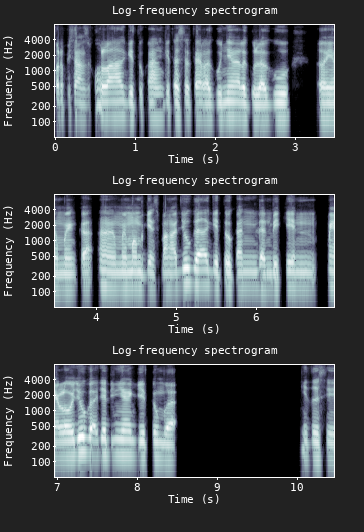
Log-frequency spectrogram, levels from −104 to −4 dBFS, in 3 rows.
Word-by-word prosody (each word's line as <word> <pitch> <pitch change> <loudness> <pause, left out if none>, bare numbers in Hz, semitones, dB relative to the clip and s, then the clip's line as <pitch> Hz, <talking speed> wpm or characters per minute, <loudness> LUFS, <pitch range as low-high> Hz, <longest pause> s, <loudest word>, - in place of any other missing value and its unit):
perpisahan 120 -2 -3
sekolah, 125 +2 +2
gitu 120 -1 -4
kan, 120 -1 -2
kita - - -4
setel 120 - -1
lagunya, 120 +2 0
lagu-lagu, 115 +1 +1 0.4
eee, 115 0 +3
yang - - -4
mengka 115 0 0
eee, 130 -2 0
memang 120 +1 +1
bikin 120 0 0
semangat 120 0 0
juga 135 -1 +3
gitu 120 -1 0
kan, 120 0 -3
dan 115 - 0
bikin 120 0 -2 0.2
mellow 125 0 +4
juga 150 -1 +4
jadinya, 135 0 +1
gitu, 125 0 -3
Mbak. 115 -1 +1 1.6
Gitu 125 0 -7
sih 120 -2 -5
120 Hz, 155 wpm, -15 LUFS, 120-125 Hz, 1.6 s, mellow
